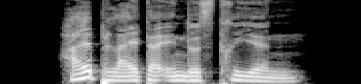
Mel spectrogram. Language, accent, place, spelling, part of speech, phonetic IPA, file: German, Germany, Berlin, Halbleiterindustrien, noun, [ˈhalplaɪ̯tɐʔɪndʊsˌtʁiːən], De-Halbleiterindustrien.ogg
- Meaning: plural of Halbleiterindustrie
